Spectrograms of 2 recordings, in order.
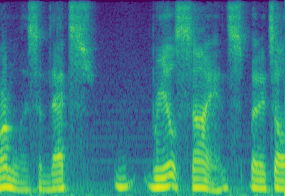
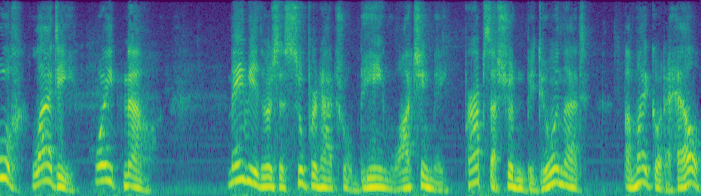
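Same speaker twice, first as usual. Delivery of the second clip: worst possible put-on Irish accent. Voicing someone wondering if a supernatural being watches, bad put-on Irish accent. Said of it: "that's my worst possible Irish accent".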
